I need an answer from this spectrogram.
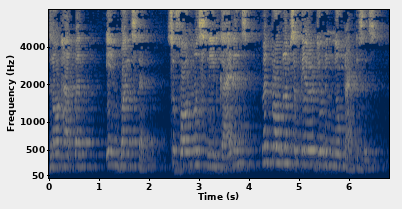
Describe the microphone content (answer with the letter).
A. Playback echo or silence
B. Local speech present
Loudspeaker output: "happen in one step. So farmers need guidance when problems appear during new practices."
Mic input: A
